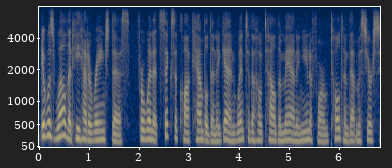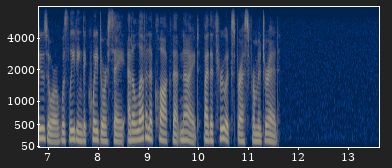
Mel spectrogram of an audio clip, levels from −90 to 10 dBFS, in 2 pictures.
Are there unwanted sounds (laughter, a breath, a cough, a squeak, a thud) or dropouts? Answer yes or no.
no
